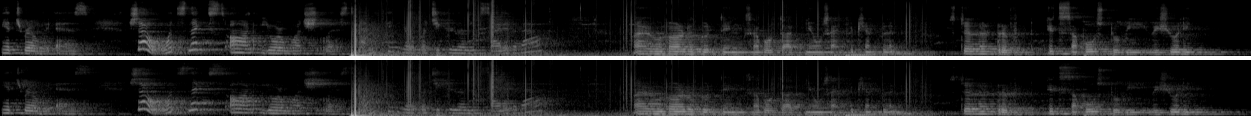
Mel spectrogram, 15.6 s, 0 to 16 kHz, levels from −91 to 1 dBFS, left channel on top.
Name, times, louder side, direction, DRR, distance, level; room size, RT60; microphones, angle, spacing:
voice 1, 0.0-6.8, left 3 dB, 65° left, 4 dB, 2.0 m, -52 dB
Crackle, 4.4-11.7, equal, 5° right, 0.6 m, -48 dB
voice 2, 7.9-11.3 12.0-12.7 13.1-14.9, left 1 dB, 45° left, 4 dB, 1.9 m, -48 dB
19.0 x 17.0 x 10.0 m, 1.5 s
head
